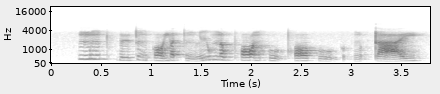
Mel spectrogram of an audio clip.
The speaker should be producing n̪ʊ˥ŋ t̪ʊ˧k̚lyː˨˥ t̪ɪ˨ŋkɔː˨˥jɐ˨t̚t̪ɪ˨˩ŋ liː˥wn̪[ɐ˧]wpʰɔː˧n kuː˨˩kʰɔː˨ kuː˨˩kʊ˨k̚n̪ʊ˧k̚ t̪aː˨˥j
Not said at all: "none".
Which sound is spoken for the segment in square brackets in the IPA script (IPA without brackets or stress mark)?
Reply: ɐ˧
